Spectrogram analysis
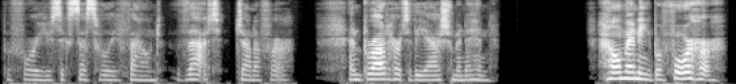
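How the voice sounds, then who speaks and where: A woman's voice: fairly low pitch, fairly even intonation, moderate pace, darkish tone, no echo, clean studio sound, natural voice. An actress playing a cold, bitter, long-suffering woman in a dramatic video game scene, speaking in an accusing way. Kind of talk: dramatic game cutscene acting.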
